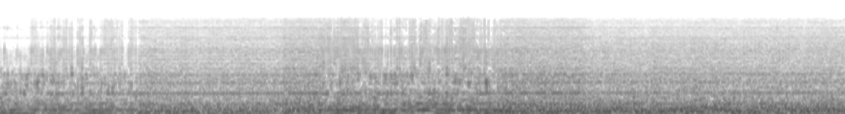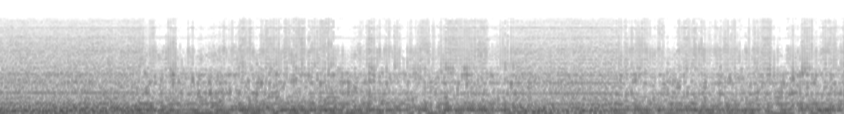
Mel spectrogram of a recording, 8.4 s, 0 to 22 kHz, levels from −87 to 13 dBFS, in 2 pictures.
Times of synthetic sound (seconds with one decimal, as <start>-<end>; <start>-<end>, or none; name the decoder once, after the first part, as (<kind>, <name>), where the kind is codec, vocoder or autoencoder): 0.0-0.7 (vocoder, BigVGAN v2); 1.6-2.5; 4.9-6.8; 7.3-8.4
